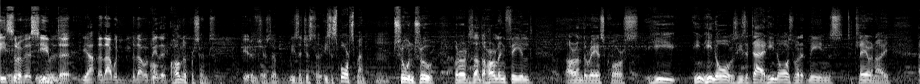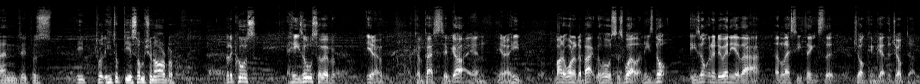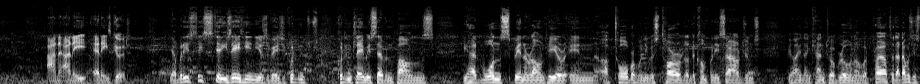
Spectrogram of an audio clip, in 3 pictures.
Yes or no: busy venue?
yes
